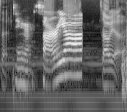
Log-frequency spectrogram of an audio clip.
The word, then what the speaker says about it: Saria: castle gardens he spotted syria zarya how'd you pronounce that saria so yeah seria i i i intentionally pronounce things wrong because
